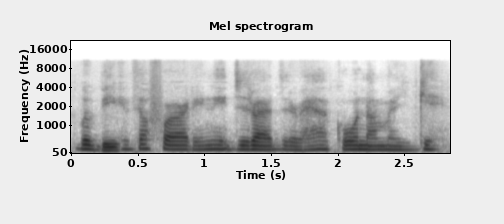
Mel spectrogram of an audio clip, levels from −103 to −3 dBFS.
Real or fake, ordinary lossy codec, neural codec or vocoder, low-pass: fake; none; codec, 16 kHz in and 24 kHz out, 0.6 kbps, FocalCodec, streaming, 2048 codes; 10.8 kHz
